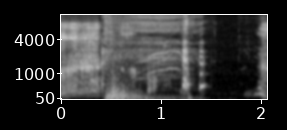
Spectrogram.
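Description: Men laughing over a video call, with a loud low rumble of breath or handling on a microphone about half a second in and a few sharp clicks before it falls quiet.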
